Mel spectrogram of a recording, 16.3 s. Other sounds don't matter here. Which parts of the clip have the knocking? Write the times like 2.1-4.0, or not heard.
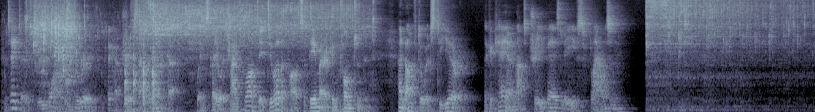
2.5-4.3.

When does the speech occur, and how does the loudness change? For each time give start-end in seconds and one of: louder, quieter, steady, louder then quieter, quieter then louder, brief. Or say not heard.
0.0-12.3 louder then quieter.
